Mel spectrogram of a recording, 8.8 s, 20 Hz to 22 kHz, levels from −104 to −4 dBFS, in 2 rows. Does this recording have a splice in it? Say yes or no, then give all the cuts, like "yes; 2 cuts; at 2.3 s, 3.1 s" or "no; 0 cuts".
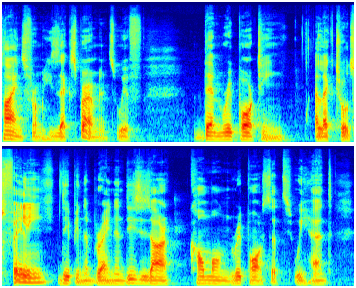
no; 0 cuts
